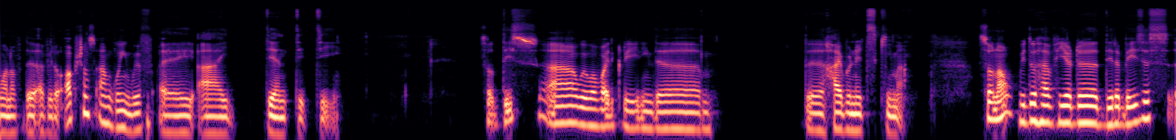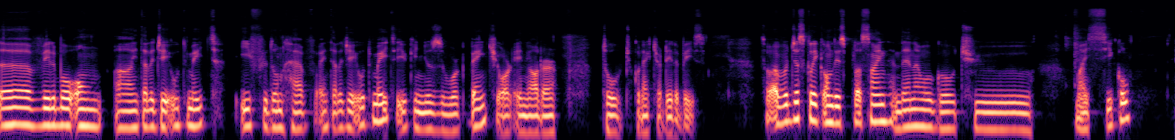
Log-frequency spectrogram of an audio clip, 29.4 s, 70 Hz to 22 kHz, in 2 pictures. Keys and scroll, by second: 1.4 Return, 3.2 super+z, 3.8 ctrl+space, 8.5 Return.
